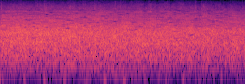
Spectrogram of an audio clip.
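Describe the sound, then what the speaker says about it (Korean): A large audience of newly appointed national civil service managers applauds at a lecture, giving dense, continuous clapping at an even level throughout. "박수 부탁드리겠습니다"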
